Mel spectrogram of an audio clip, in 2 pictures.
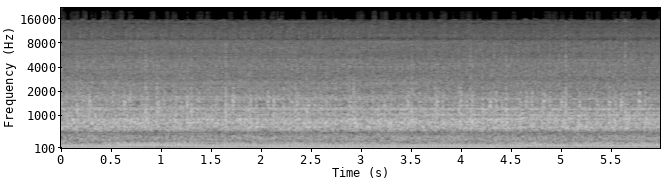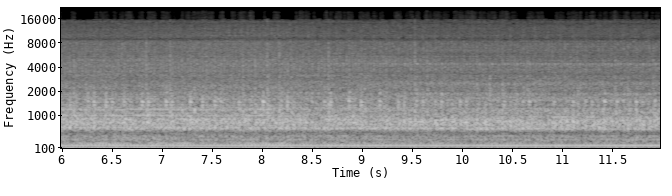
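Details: Citroën DS3 THP petrol engine idling: steady low hum with a fast, busy rattling tick over the top; cause unknown.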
